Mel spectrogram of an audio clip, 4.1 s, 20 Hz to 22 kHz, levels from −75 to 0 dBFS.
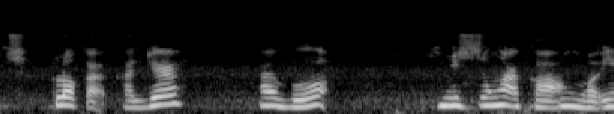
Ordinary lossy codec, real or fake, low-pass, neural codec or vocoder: none; real; 7.2 kHz; none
